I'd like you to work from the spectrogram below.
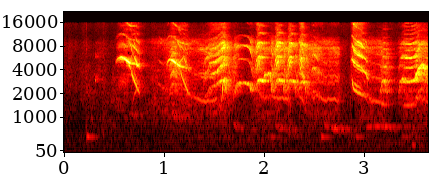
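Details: Sharp, high slurred squeaks and a buzzy tangle of thin notes from a blue-gray tanager in Santa Inês, Maranhão, Brazil.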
